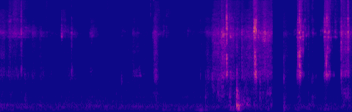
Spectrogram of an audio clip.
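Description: Crunchy bites and wet chewing from someone eating lunch on a livestream, close to the mic, in a handful of uneven bursts, louder near the end with short pauses between mouthfuls.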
